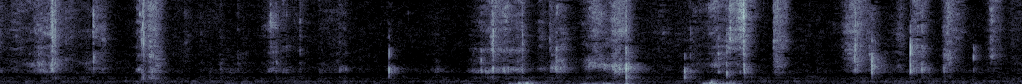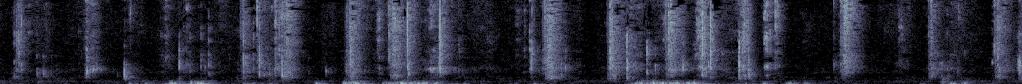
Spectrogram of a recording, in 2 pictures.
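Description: Paper banknotes being folded and slid into clear plastic binder sleeve pockets: quiet, irregular crinkling and rustling, with a few soft thumps as the hands press on the binder.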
